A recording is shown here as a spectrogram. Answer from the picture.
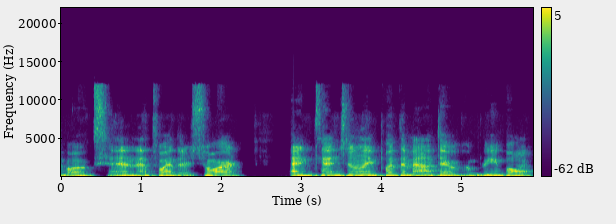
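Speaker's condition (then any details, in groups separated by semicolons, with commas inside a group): ALS; affects vocal cords; hard to talk long, less clear speech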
